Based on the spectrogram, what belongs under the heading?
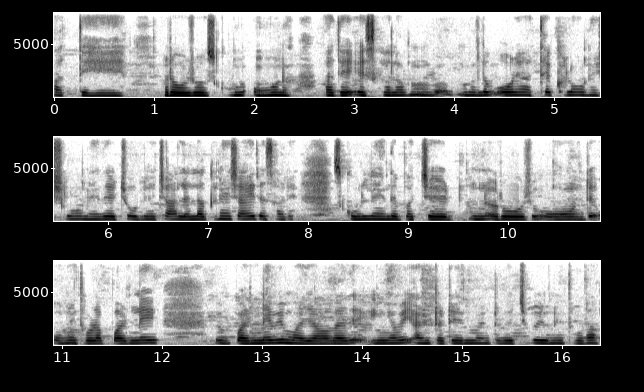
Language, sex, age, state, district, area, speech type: Dogri, female, 18-30, Jammu and Kashmir, Reasi, rural, spontaneous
